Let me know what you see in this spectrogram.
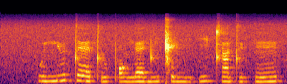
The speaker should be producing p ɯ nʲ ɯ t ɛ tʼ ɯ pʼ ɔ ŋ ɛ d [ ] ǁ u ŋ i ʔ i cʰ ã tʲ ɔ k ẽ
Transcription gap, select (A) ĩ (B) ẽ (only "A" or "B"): A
